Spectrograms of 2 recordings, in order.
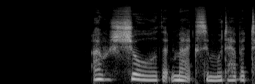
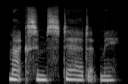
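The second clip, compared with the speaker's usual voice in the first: usual speaking voice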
